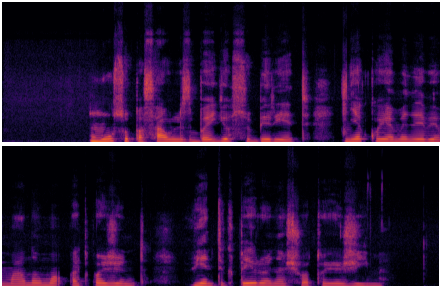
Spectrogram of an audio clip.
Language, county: Lithuanian, Kaunas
